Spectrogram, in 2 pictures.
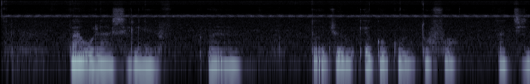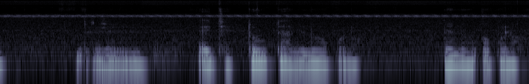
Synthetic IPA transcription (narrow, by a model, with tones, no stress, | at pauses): b̥a˦wo˨la˨si˨le˨ | mɛ˨ɾ | tɔ̰˦d͡ʒu˦e˨ɡo˧ko˧n˦to˦fɔ˦ | a˨ti˧˨ | ɛ̰˨d͡ʒɛ˨to˦n̩˦ta˦˨nẽ˨nũ˨ɔ˨k͡pɔ˨lɔ˦ | nẽ˨nũ˧ɔ̰˨k͡pɔ˨lɔ˧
